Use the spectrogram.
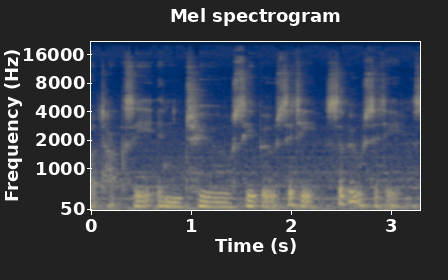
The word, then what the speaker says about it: Cebu: Sibu City as it's pronounced properly.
